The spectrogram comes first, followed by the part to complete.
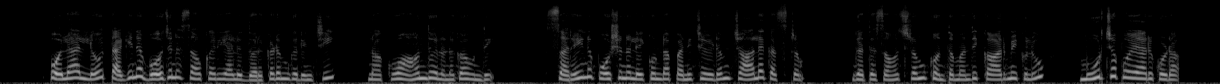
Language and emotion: Telugu, fearful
